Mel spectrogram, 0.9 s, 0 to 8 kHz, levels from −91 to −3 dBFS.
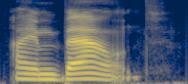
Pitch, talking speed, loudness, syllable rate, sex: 195 Hz, 190 wpm, -15 LUFS, 4.0 syllables/s, female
